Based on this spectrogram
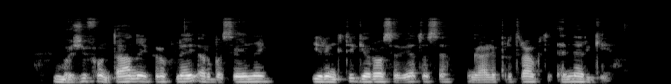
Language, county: Lithuanian, Vilnius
